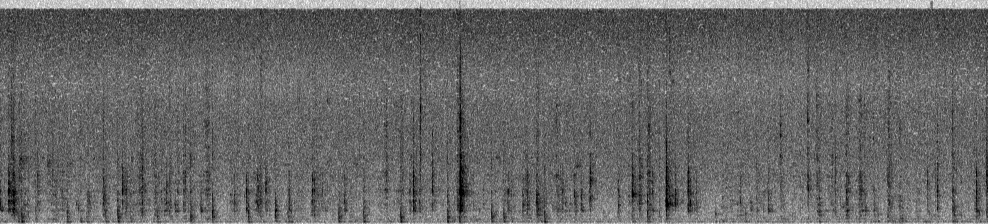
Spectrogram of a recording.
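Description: Fingertips repeatedly press and tap the small plastic buttons near the keys of a small, hollow red plastic toy keyboard. Steady, quiet ticking clicks with a bright edge follow one another throughout, over a faint low hum.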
